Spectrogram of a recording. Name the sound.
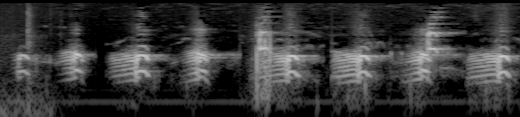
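canada goose honking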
